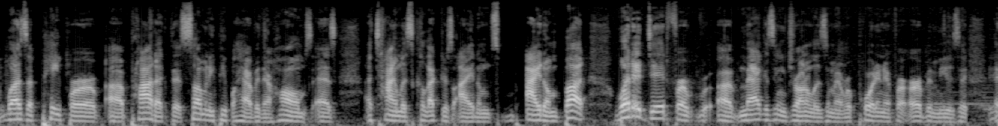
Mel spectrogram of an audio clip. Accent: North Carolina, United States; I'm a Southerner from North Carolina.

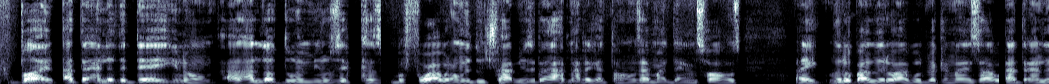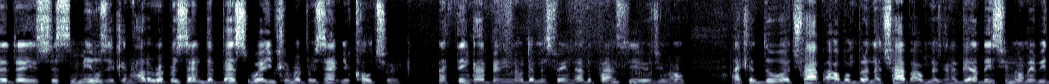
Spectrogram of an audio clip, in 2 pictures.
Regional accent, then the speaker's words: Puerto Rico; anytime I get a chance to go to Macao, my hometown, to just touch down in Puerto Rico, I'm going to take that chance because that's home for me.

